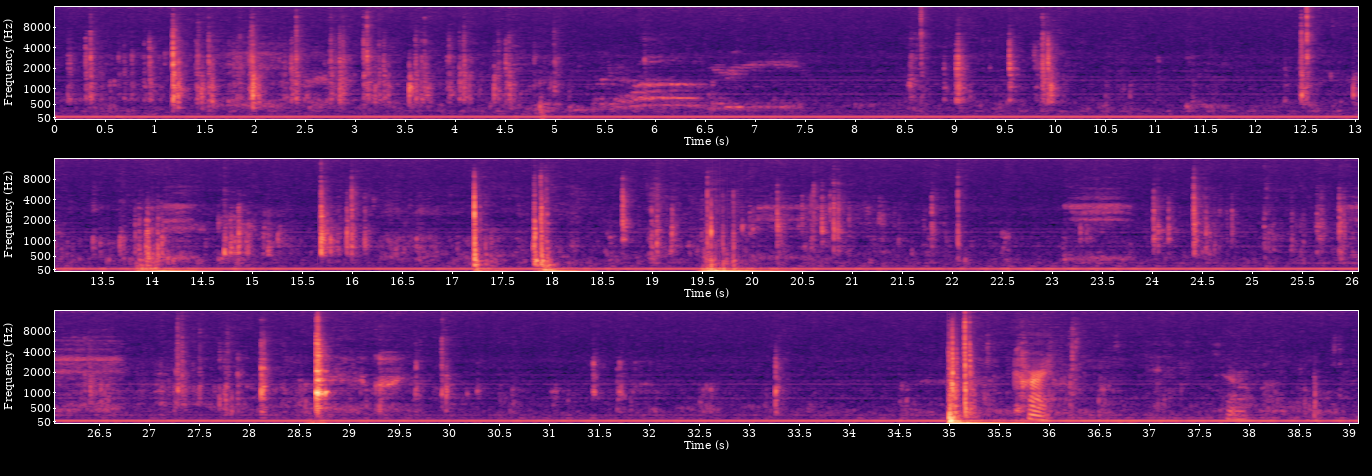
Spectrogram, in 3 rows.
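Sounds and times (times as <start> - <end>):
low steady hum: 0.0 - 39.0
plastic bricks clicking: 0.1 - 5.1
heavier knocks: 17.2 - 18.4, 19.5 - 20.4, 35.0 - 35.8.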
